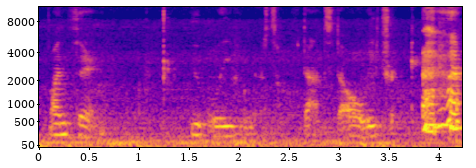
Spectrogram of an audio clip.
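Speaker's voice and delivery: hushed, secretive voice.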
